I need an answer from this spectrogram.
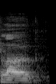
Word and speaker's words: Loeb: This it's written by Jeff Loeb, or Loeb, however you want to pronounce it, who's now head of Marvel TV.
